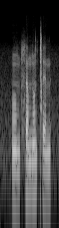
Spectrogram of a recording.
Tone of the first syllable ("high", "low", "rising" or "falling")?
low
